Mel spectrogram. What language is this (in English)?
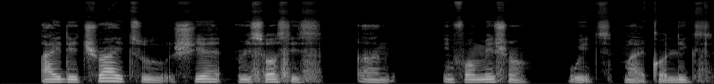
Nigerian Pidgin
